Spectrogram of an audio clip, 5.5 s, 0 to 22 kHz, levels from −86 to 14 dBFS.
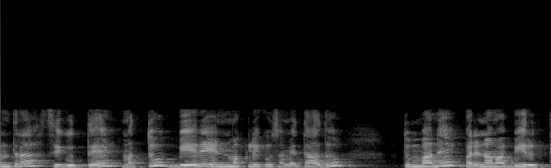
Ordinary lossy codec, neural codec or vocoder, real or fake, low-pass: none; none; real; none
